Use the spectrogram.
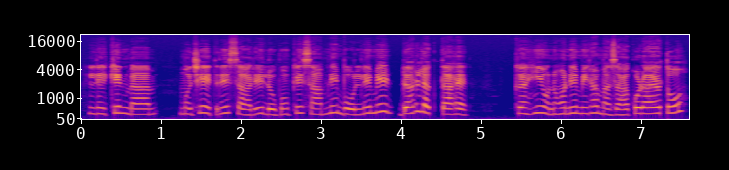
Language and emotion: Hindi, fearful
